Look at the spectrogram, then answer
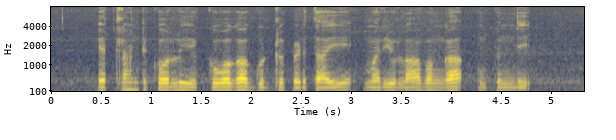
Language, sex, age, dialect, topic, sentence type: Telugu, male, 18-24, Southern, agriculture, question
